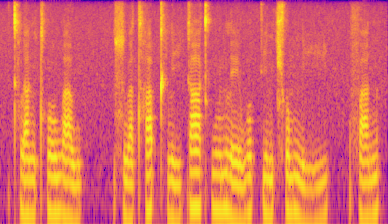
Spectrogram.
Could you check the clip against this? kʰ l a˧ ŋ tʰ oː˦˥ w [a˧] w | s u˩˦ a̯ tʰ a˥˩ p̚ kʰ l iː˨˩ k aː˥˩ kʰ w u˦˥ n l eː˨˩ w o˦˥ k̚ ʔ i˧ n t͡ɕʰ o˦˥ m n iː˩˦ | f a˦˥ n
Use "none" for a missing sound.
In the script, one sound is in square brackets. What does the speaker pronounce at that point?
a˧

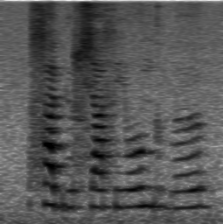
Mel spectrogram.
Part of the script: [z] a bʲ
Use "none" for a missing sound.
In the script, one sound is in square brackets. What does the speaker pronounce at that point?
ɬ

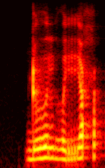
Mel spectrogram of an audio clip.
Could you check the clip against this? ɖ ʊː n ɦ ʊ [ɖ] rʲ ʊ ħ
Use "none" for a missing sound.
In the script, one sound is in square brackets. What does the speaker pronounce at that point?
none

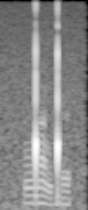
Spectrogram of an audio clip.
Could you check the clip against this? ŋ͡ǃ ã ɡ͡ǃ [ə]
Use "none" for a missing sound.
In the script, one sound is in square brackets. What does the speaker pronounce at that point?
ə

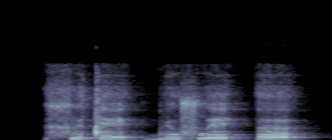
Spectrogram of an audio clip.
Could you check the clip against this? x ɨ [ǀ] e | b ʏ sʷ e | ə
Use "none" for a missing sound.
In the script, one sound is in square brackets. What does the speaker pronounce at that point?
t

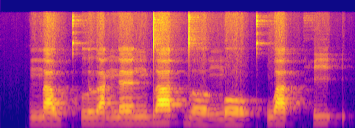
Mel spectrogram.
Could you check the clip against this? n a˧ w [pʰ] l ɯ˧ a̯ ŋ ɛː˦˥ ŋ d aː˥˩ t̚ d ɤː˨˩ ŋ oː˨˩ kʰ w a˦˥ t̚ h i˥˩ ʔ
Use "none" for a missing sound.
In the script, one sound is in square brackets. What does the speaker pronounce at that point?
kʰ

